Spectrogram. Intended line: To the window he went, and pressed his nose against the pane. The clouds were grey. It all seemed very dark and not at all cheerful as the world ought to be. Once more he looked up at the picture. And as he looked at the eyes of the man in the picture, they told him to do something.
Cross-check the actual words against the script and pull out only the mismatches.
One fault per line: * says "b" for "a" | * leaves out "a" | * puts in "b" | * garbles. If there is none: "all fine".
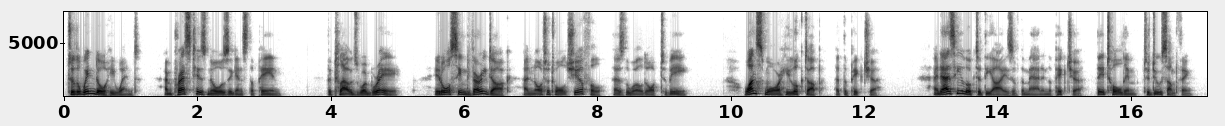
all fine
